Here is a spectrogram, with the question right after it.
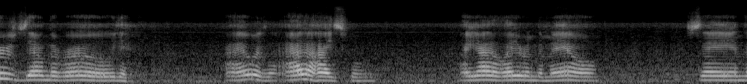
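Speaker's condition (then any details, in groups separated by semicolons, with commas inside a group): Spinal muscular atrophy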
